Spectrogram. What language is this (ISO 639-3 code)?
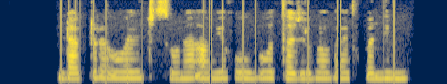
pus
